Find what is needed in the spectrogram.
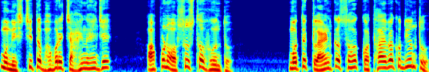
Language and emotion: Odia, fearful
